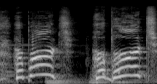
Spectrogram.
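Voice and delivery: shouting. Calling out for herbert, yelling. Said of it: "You're yelling too".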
